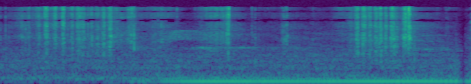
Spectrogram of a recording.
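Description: Kitchen knife slicing through a peeled vegetable held in the hand, a few crisp cuts. A loud steady low hum starts suddenly a little under a second in.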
